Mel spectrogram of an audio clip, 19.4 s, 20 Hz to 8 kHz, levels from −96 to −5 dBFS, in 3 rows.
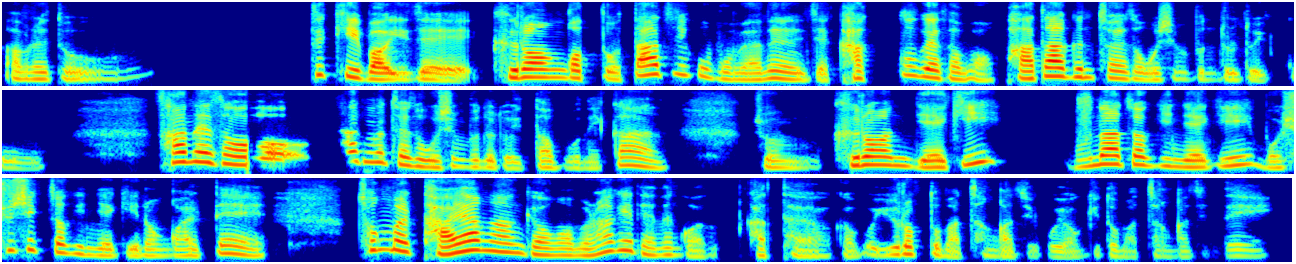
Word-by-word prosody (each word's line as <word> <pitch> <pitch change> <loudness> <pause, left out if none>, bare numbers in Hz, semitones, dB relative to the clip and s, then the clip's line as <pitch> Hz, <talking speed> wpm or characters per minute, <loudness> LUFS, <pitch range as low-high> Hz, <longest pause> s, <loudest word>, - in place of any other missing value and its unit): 아무래도 195 0 -8 0.9
특히 290 -6 -1
막 190 -3 +5
이제 - - -4
그런 240 0 +4
것도 220 -3 -1
따지고 315 - +3
보면은 190 0 -3
이제 165 - -10
각국에서 230 -1 -1
막 185 -2 -10
바다 270 +6 +6
근처에서 225 -6 -2
오신 185 +2 -9
분들도 180 -2 -14
있고 170 -3 -18 0.6
산에서 330 -5 +5
뭐 225 - 0 0.2
산 360 0 0
근처에서 255 -10 -1
오신 195 +3 -5
분들도 195 -5 -9
있다 180 +3 -8
보니깐 175 +4 -5 0.4
좀 185 -3 -10
그런 245 -3 +3
얘기 270 - -1 0.3
문화적인 230 0 +3
얘기 225 +8 -2
뭐 180 -6 -9
휴식적인 265 - -4
얘기 180 - -8
이런 175 0 -9
거 180 - -10
할 180 - -6
때 215 -6 -4 0.4
정말 335 -2 +2
다양한 285 +4 +5
경험을 190 -2 -3
하게 320 +2 -1
되는 200 -6 -7
것 - - -13 0.2
같아요. 170 -1 -12 0.2
뭐 190 - -12
유럽도 215 +2 -4
마찬가지고 - - -13
여기도 - - -16
마찬가진데. 165 +1 -18
215 Hz, 355 characters per minute, -26 LUFS, 185-260 Hz, 0.9 s, 바다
